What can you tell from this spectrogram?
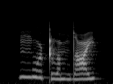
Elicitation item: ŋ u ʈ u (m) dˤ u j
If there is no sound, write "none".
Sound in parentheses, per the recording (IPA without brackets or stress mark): m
